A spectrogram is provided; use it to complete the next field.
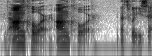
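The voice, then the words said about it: Southern American accent. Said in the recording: “You're Southern. You're sounding Southern now.”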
